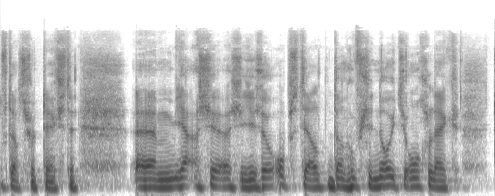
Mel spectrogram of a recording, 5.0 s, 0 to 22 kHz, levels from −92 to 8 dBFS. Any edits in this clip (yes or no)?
yes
